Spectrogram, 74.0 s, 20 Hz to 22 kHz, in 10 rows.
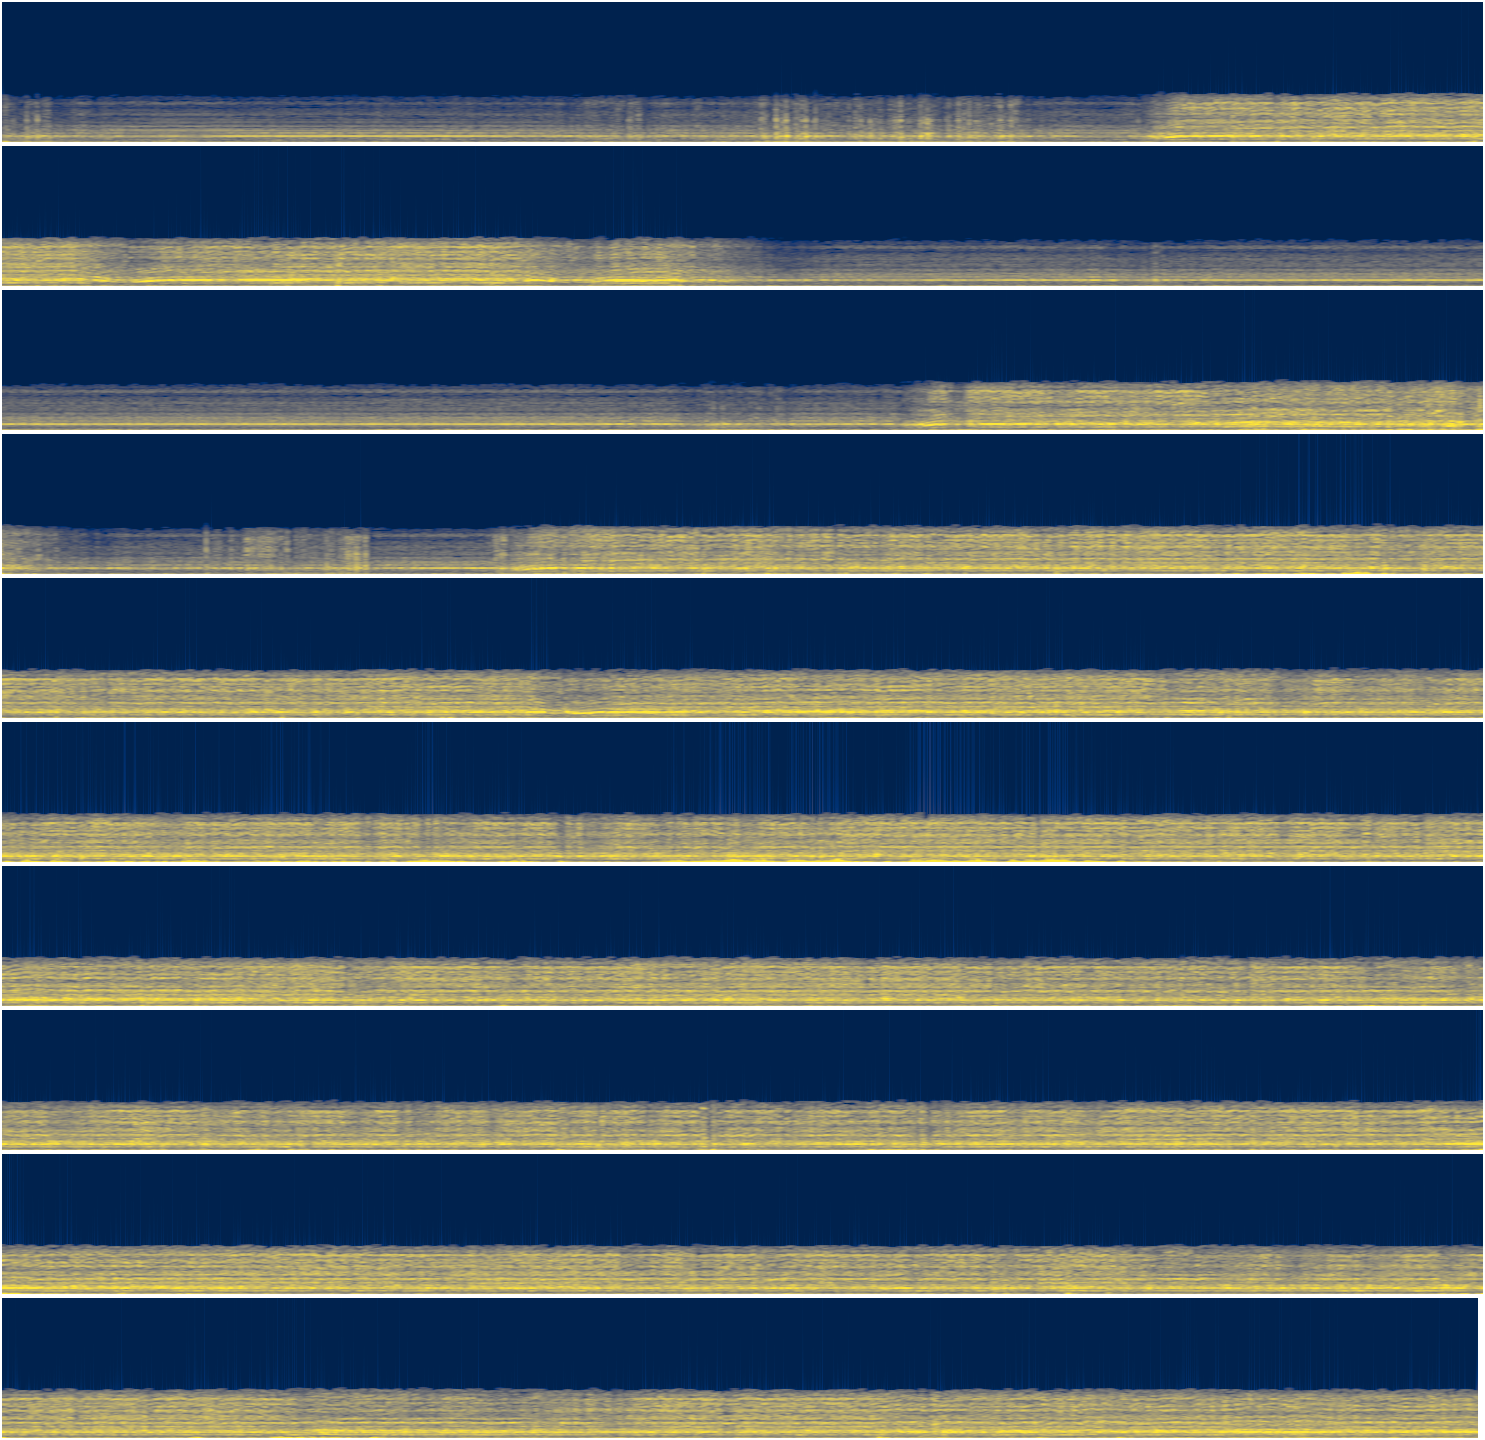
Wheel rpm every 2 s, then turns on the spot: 0, 10, 50, 140, 140, 30, 0, 0, 0, 70, 130, 10, 120, 160, 160, 160, 150, 160, 160, 160, 160, 160, 160, 160, 160, 160, 160, 160, 160, 160, 160, 160, 160, 160, 160, 160, 160.
2-4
